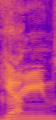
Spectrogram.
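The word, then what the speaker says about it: Gruene: You mean out by Fredericksburg and Green spelled G R U.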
